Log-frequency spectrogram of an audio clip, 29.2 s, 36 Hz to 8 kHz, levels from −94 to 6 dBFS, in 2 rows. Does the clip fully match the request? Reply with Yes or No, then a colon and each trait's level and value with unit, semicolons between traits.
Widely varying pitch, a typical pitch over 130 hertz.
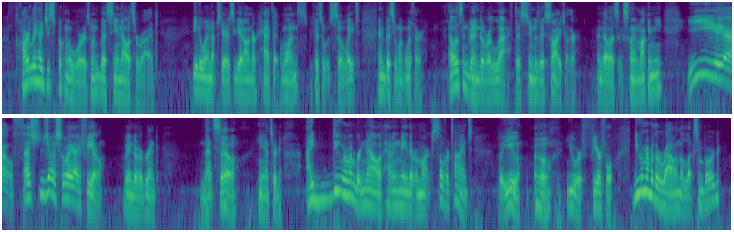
No: wide, 8.0 semitones; low, 115 Hz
